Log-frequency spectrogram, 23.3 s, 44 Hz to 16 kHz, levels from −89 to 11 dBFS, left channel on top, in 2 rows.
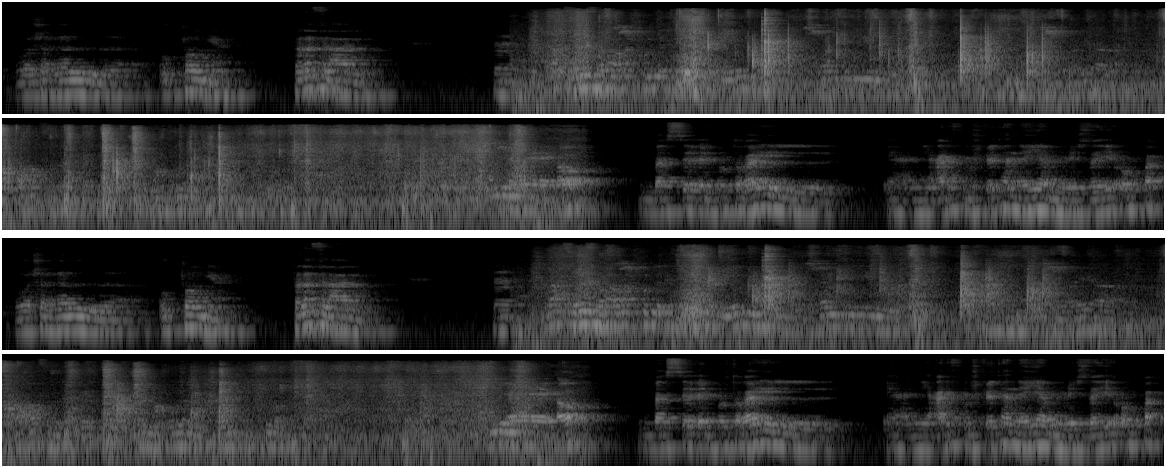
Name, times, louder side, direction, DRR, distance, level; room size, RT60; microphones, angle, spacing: voice 1, 0.1-2.4 2.9-3.8 4.1-4.2 5.0-5.1 5.4-9.5 9.8-15.0 16.4-16.9, right 2 dB, 55° right, -1 dB, 0.3 m, -52 dB
Tying Shoe Laces Edited, 5.1-17.5, left 4 dB, 80° left, 0.4 m, -45 dB
voice 2, 16.7-17.4 18.0-19.9 20.4-23.1, right 1 dB, 85° right, -1 dB, 0.7 m, -48 dB
2.2 x 2.0 x 3.5 m, 0.80 s
head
